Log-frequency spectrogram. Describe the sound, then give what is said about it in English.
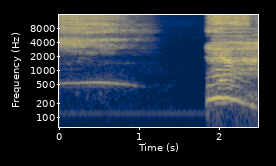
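A deep breath taken in and out: a soft, breathy sigh lasting about a second fades away, then after a short pause a voice begins speaking. “especially talking about inner peace, you know, just taking a deep breath and”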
